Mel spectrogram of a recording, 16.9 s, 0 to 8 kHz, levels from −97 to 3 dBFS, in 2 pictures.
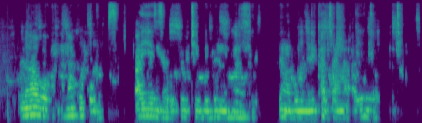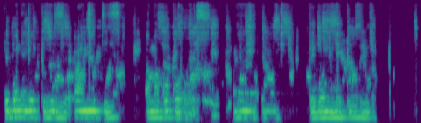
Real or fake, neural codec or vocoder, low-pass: real; none; 7.2 kHz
